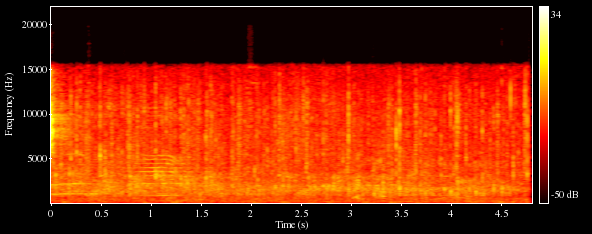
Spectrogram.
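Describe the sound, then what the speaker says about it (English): Audience applause for youth award winners at the Tobago Youth Awards 2023 ceremony, a steady, dense clapping that fills the whole stretch at moderate level, with no talk over it. "Round of applause again for all of our winners."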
